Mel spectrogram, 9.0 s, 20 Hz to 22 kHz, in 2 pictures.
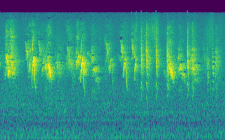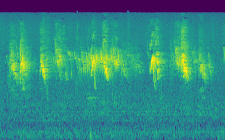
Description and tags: Assorted Birds
Birds chirping happily (or angrily?). Recorded with Zoom H4N and edited in Adobe Audition.
birds, various-birds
